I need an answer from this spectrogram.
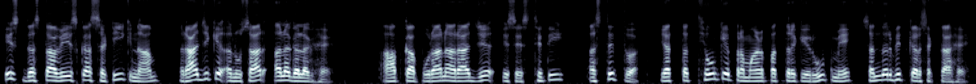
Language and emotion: Hindi, neutral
